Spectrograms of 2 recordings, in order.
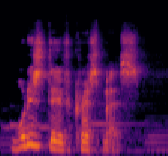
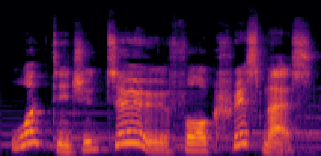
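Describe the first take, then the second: First: The word 'for' is weakened to a short reduced form. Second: Every word, including 'for', is said in full. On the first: "native speakers tend to say it more like" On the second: "the way I was taught back in primary school"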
